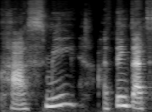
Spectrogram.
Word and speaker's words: Kosmi: So, I use an app called Kosmi. I think that's how you pronounce it pronounce it, k o s um m i Kosmi.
